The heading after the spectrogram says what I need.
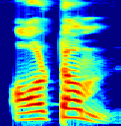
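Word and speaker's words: autumn: है आप ध्यान रखिएगा, अगर एम और एन एक साथ लिखा गया है किसी भी वर्ड में तो यहाँ पे एन जो है ना ये साइलेंट रहता है और एम का उच्चारण होता है।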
